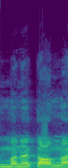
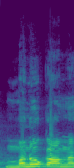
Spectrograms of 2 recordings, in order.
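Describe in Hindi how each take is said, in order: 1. पहला भाग एक फुसफुसाती 'h' ध्वनि पर समाप्त होता है। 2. पहला भाग 'o' स्वर पर समाप्त होता है। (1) "मनः कामना ही शुद्ध होता है" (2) "मनोकामना शब्द गलत होता है"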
